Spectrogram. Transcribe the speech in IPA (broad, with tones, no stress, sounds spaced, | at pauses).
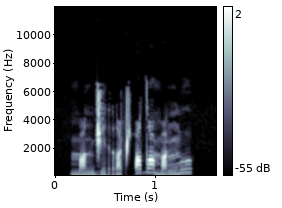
m ɑ˩ n d͡ʒ i˩ r ɑ˩ t͡ʃʼ e˥ dˤ æ˥˩ m ɑ˧ ŋ͡m u˥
